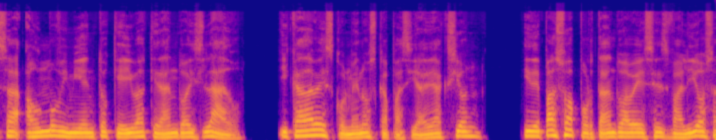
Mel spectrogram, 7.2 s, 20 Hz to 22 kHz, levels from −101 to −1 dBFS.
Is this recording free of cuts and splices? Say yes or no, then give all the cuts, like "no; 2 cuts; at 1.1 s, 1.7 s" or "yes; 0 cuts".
yes; 0 cuts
